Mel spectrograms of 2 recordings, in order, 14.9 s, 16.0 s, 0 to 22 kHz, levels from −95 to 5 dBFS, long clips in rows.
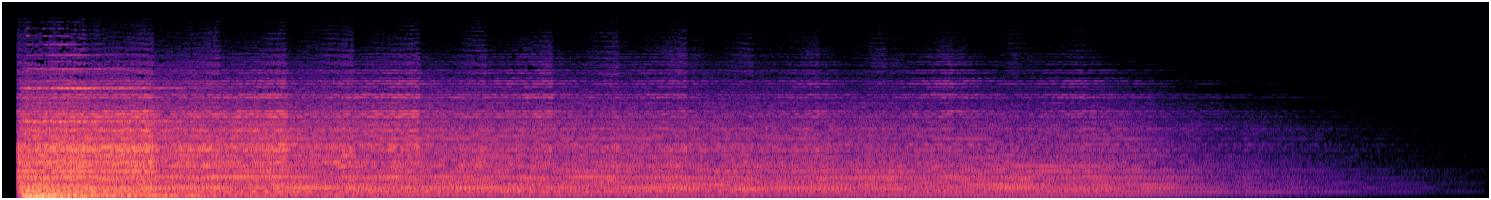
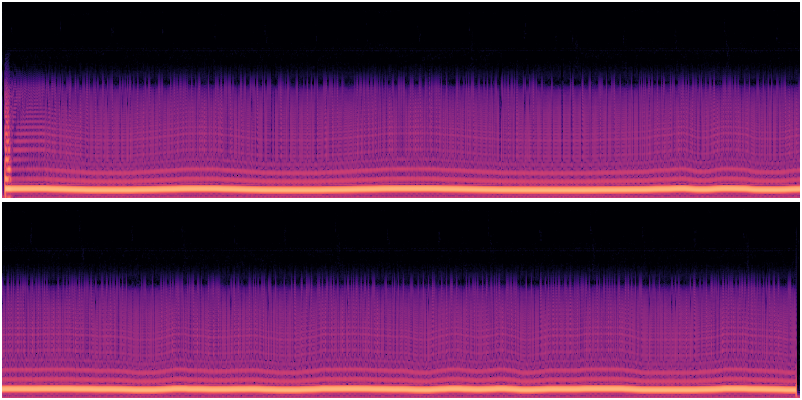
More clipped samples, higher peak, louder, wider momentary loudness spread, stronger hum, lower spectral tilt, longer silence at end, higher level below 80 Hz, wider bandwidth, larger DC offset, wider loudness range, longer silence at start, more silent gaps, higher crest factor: neither; first, -2 dBFS vs -6 dBFS; second, -24 LUFS vs -15 LUFS; first, 18 LU vs 0 LU; neither; second, -6.5 dB/octave vs -12.5 dB/octave; first, 2.85 s vs 0.05 s; first, -30 dBFS vs -56 dBFS; first, 11.5 kHz vs 3.7 kHz; second, under 0.1% vs 0.5%; first, 18 LU vs 0 LU; first, 0.15 s vs 0 s; neither; first, 22 dB vs 8 dB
